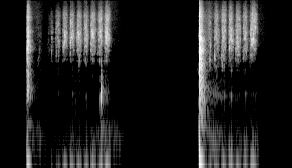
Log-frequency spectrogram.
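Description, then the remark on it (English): A sharp hand clap followed by a quick run of brisk, rhythmic palm-rubbing strokes, then a pause and another clap with a shorter burst of rubbing. No one speaks. “I'm going to do the hand clap deal because”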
